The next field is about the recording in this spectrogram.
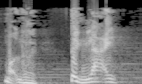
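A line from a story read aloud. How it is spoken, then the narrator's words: Shouted. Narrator (Vietnamese): tiếng hét của ba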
